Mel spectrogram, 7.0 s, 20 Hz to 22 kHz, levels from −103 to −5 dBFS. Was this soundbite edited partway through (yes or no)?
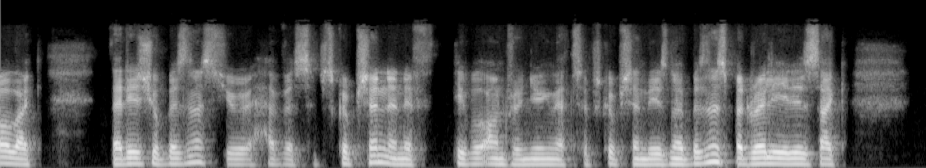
no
